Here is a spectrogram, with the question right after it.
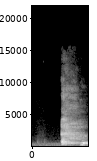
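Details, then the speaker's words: Adult woman with a common cold, talking while showing a crafts haul: single sudden harsh cough after a quiet moment; cold-related cough, one of many through the recording. "sorry guys I don't know if I can edit out all this coughing I'm saying that now and watch me not be able to that's really bad"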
